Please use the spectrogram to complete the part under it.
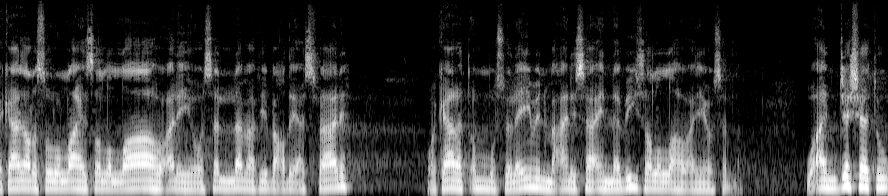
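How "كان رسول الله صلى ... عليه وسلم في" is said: plain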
